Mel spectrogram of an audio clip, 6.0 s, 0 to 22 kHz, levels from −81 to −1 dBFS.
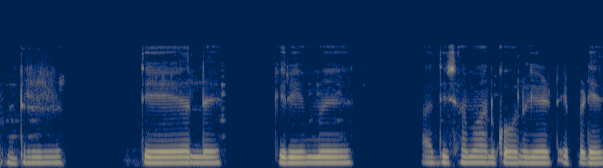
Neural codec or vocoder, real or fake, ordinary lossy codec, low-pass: none; real; none; 7.2 kHz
